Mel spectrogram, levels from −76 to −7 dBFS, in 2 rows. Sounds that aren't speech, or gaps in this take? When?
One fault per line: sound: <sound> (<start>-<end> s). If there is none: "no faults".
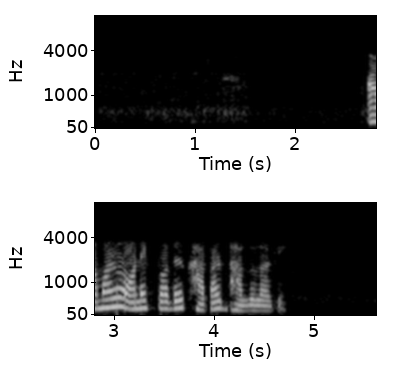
no faults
